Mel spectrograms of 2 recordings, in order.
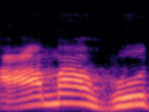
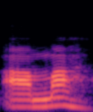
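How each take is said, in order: First: The word ends with a full 'hu' syllable. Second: The word ends with a bare 'h' sound. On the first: This is the form without stopping. "আমা হু ছিল" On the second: This is the form when stopping on the word. "ওয়াকফ করার কারণে হু আমাহ মা হয়ে গেছে"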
